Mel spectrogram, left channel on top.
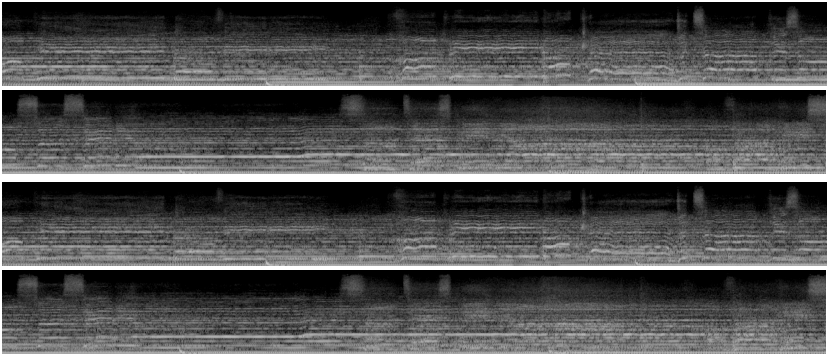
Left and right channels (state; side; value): normal; both; correlation 0.50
